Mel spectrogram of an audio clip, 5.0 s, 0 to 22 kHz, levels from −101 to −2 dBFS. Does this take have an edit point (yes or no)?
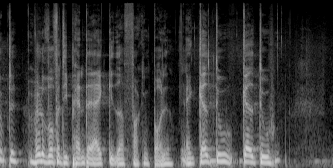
yes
